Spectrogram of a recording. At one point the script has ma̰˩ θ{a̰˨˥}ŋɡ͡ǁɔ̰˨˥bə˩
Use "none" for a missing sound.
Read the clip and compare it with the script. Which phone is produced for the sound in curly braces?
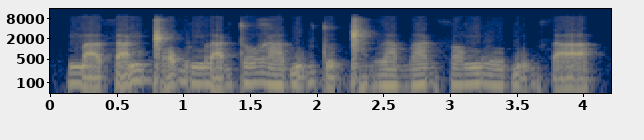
a̰˨˥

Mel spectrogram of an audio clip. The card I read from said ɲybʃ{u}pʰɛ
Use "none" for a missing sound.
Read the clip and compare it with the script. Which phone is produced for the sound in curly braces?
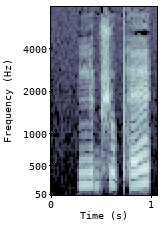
u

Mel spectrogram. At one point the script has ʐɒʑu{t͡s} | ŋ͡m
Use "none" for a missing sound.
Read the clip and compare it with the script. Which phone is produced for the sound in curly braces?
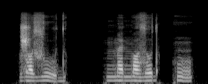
d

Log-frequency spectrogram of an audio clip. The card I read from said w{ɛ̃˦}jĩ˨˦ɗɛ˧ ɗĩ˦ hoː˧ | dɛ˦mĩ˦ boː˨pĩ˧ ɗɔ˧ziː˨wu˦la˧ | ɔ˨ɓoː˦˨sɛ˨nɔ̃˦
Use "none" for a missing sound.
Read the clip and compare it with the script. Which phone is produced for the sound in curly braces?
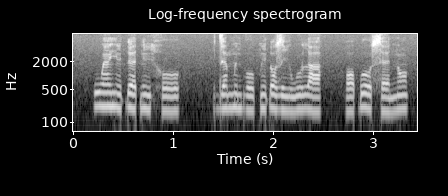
ɛ̃˦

